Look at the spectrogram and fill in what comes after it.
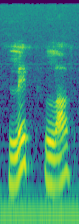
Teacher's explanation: This L can be clear, L, where the front of the tongue touches the alveolar ridge.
